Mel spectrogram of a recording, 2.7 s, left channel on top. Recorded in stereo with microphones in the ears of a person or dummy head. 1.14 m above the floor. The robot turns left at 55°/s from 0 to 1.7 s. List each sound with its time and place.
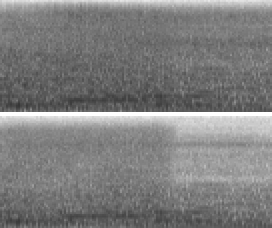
0.0 s a lawn mower: 155° left; by 2.7 s 60° left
